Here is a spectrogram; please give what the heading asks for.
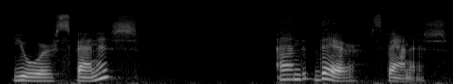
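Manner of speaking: slow, clearly separated words for learners; slow repeat-after-me model. Shown as a demonstration. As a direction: model each short sentence slowly, pausing between them. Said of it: "repeat these sentences after me".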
